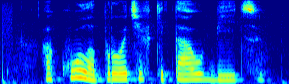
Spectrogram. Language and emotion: Russian, neutral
